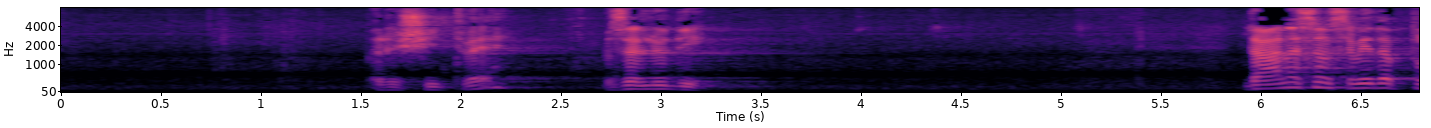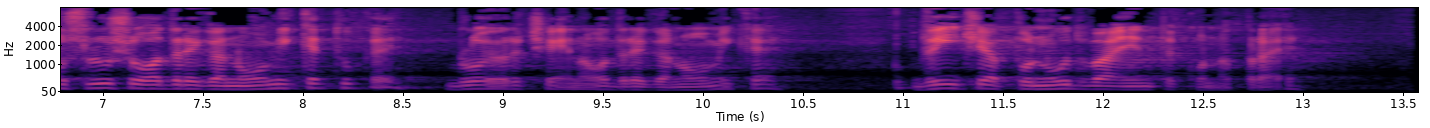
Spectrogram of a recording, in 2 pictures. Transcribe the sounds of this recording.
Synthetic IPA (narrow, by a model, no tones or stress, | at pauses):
ɾɛʃit̪ʋɛzaljud̪iː | d̪aːnɛsːəmsɛʋeːd̪apɔsluːʃawɔd̪ɾɛɡanoːmikɛt̪uːkajbloːjɛ̰ɾɛt͡ʃɛ̰ːnɔ̰ɔd̪ɾɛɡanoːmḭkɛ | ʋeːt͡ʃjapɔnuːd̪baint̪ako̰ːna̰pɾɛ̰j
